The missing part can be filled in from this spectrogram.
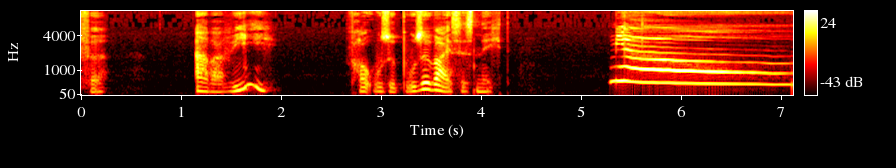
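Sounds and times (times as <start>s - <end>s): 
speech: 0.1s - 0.4s, 1.2s - 2.0s, 2.7s - 4.4s
spotted cat stuck up in a tree meowing: 5.3s - 7.1s.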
